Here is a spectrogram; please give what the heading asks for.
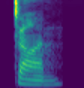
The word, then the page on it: tonne: Indian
